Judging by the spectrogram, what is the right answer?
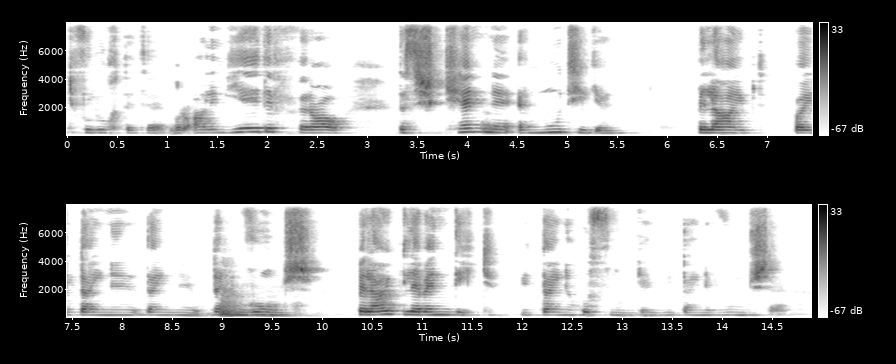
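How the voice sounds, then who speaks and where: With a Persian accent, a woman speaks very slowly at a medium pitch. Her intonation stays fairly even, but her loudness swings a lot. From Iran. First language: Persian (speaking German). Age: 50s. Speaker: journalist. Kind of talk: interview testimony.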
